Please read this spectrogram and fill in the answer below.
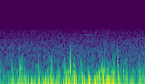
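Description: Wind buffeting the microphone of a camera mounted on an open slingshot-ride capsule high in the air: a loud, uneven low rumble.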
